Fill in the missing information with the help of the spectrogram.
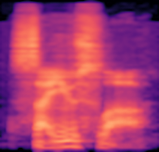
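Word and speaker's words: Siuslaw: walletin to wallatin organ and another one sayusla sayuslaw might be very difficult for people who are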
